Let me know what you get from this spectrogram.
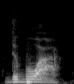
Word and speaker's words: Du Bois: Du Bois, or Du Bois, never knew how to say that right, research. – Du Bois. Thank you.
